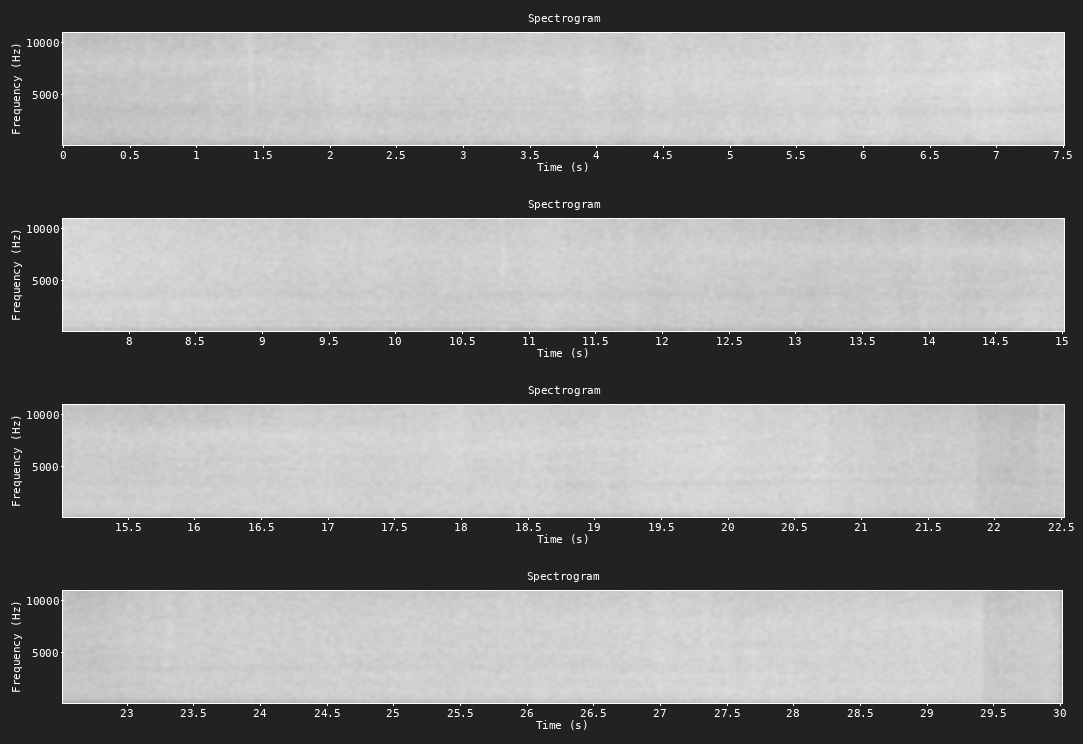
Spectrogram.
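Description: Ocean surf from a typhoon swell: waves breaking and washing in as a continuous rushing noise that swells and eases.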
